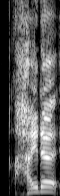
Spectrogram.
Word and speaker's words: HIDTA: HIDTA is how we pronounce the acronym that stands for High Intensity Drug Trafficking Area.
